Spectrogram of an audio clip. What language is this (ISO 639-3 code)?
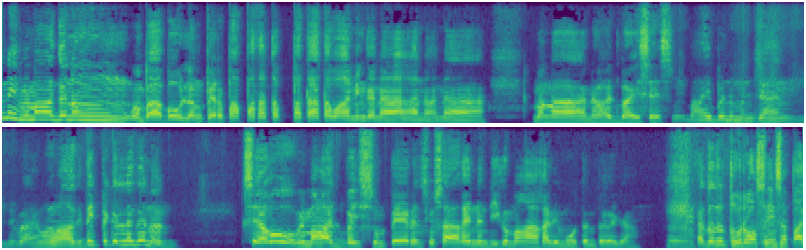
fil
